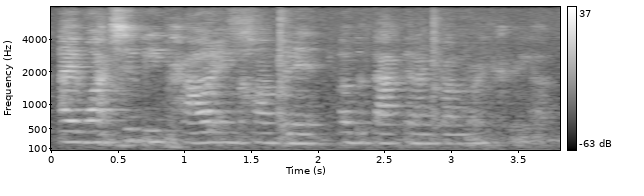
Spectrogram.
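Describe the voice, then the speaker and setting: A woman's voice: medium pitch, flat delivery, brisk, a little hiss or hum. A woman moderating and interpreting at a university Q&A. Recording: echoey hall from far off.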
